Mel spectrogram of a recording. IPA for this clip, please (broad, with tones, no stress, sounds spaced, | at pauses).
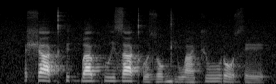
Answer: ʃ a˦˨ kʰ ɪ˦ ɡ͡b a˦ kʷ i˦ z a˦˨ kʼ ʊ˨ z o˨˦ ɡ i˨ w ã˨ t͡ʃ uː˦ ɾ o˨ s e˨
